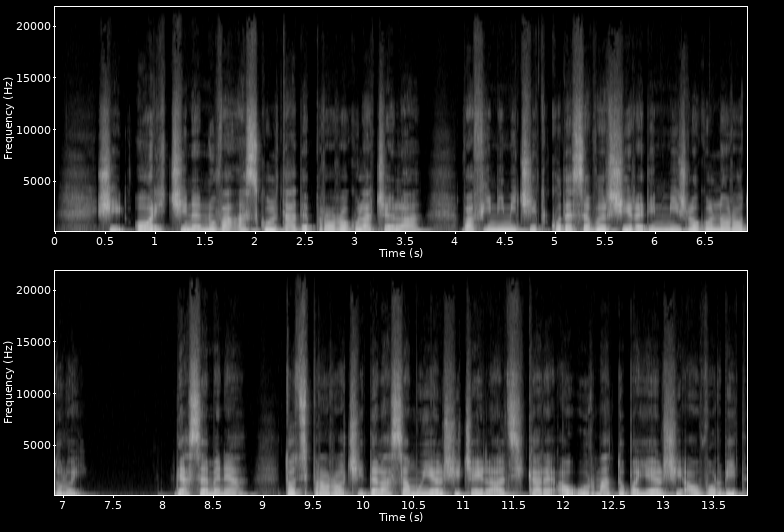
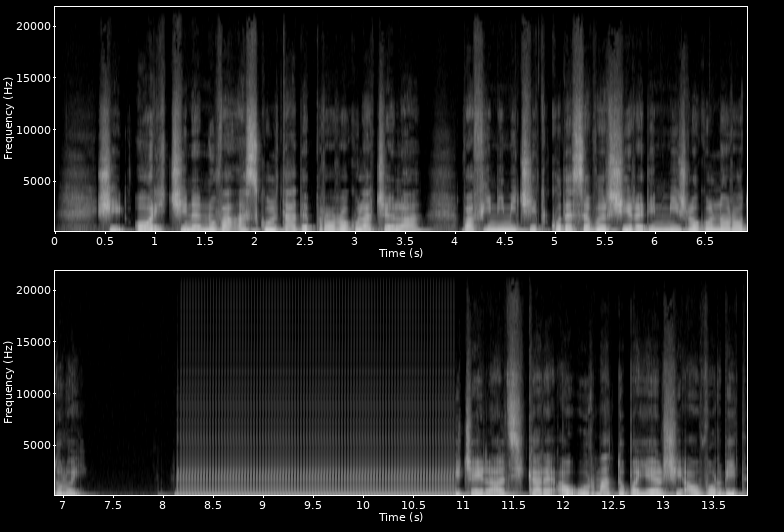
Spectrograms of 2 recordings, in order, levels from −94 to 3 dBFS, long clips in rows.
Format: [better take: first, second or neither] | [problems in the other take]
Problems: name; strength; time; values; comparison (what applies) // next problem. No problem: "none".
first | audio freezing; at 8 s for 3 s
